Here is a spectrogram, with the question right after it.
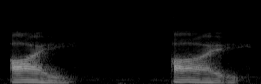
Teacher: you can see that my mouth is moving between the beginning to the end of that vowel sound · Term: Glide vowel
